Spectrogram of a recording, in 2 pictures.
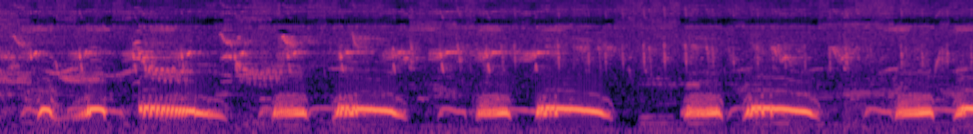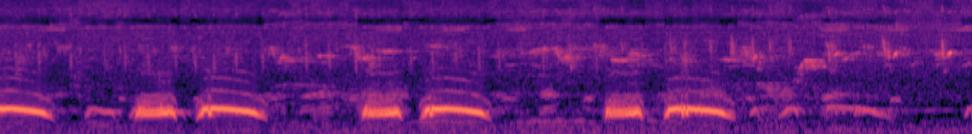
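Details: Spotted doves in a trapping setup, with a decoy calling in wild birds. Strong, regular two-part coos, a short note then a drawn-out falling croo, repeat roughly every second throughout, over faint background chirping.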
